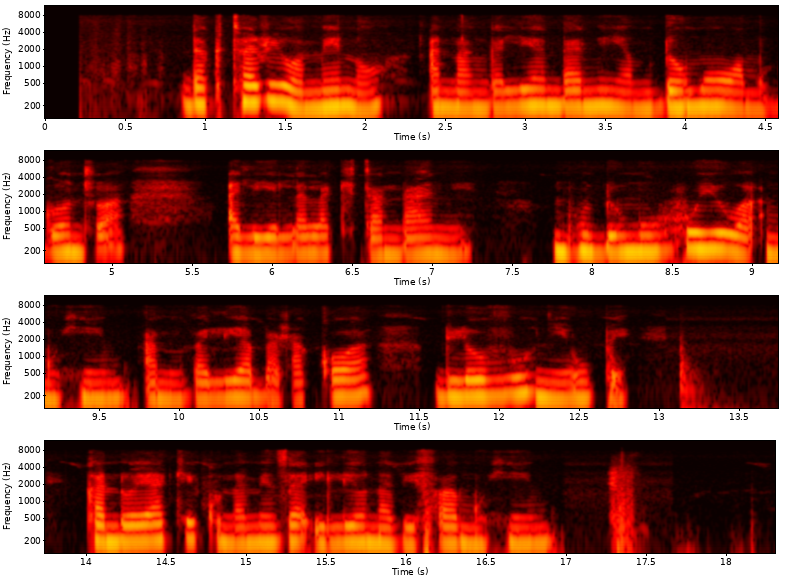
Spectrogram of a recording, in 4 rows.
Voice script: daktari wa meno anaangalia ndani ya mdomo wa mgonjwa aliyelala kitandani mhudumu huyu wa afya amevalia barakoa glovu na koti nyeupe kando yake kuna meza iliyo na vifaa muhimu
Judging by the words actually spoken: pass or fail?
fail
